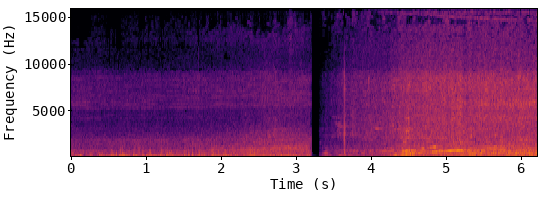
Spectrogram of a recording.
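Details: Electric golf cart after rewiring the electrical harness and replacing the motor controller; quiet running with a clean whine rising smoothly in pitch as the cart picks up speed; drive sounds healthy after repair.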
